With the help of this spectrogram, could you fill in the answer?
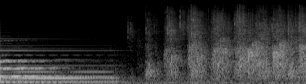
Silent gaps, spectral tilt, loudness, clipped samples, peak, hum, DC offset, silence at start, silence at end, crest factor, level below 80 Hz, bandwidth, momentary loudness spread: none; -5 dB/octave; -29 LUFS; under 0.1%; -10 dBFS; none; under 0.1%; 0 s; 0 s; 18 dB; -48 dBFS; 18 kHz; 14 LU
